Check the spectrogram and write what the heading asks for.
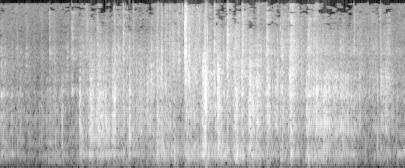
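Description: Downhill mountain bike coming down a rough woodland trail with a rapid clatter of chain, frame and tyres over the bumps. It gets louder from about a second in.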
